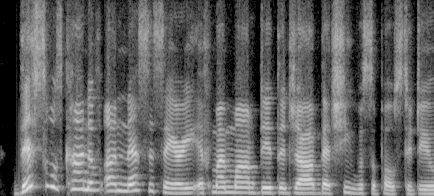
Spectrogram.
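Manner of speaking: ordinary delivery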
